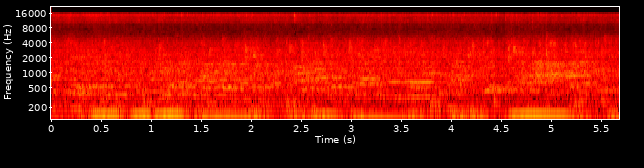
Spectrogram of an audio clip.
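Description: Ground chili spice paste sizzling in hot oil in a wok, a steady hiss that starts suddenly as the paste goes in.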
